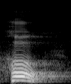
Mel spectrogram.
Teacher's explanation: उच्चार करताना फुफ्फुसातील हवा जोरात बाहेर फेकली जाते, त्याला महाप्राण म्हणतात.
